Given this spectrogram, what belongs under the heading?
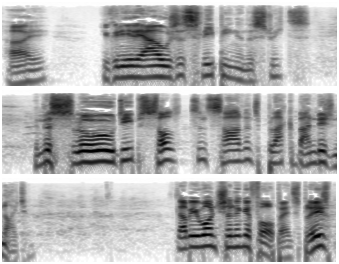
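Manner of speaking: lilting, dreamy barman; Welsh barman. Acted. Barman musing to the fisherman, then asking payment. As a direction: drift into poetry, then name the price. Barman replies and names price.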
